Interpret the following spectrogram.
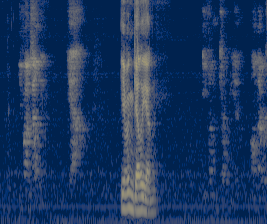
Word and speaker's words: Evangelion: Evangelical. Evangelion.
